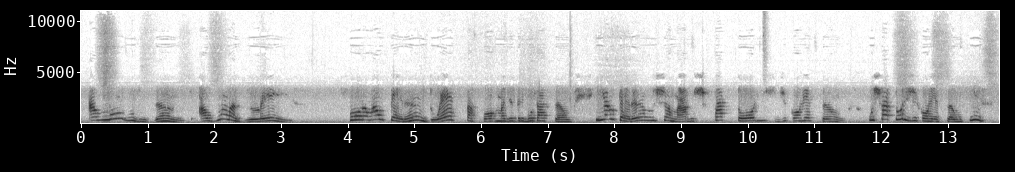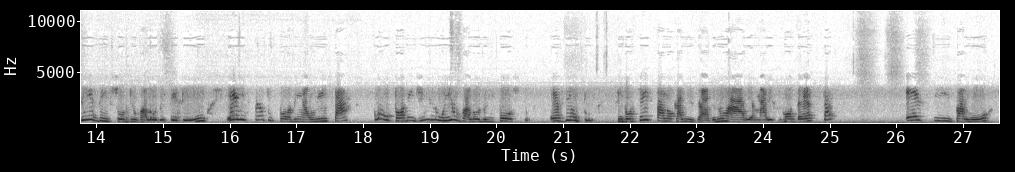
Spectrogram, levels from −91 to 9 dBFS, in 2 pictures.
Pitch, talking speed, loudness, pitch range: 275 Hz, 115 wpm, -14 LUFS, 230-345 Hz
